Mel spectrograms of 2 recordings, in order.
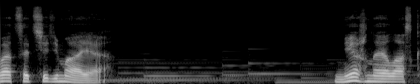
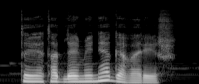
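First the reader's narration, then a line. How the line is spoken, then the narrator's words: Soft chuckle, she-bear. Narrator (Russian): мягко хмыкнула медведица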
